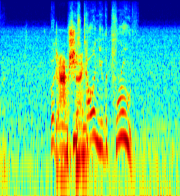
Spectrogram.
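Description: A young man speaks urgently.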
